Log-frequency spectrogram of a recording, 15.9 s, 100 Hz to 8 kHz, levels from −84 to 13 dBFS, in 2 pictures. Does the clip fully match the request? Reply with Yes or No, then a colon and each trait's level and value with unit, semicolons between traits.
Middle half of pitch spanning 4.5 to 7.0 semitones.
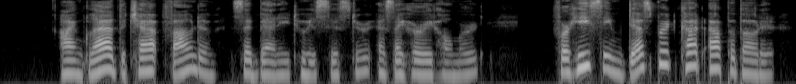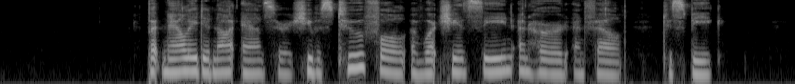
No: average, 2.9 semitones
